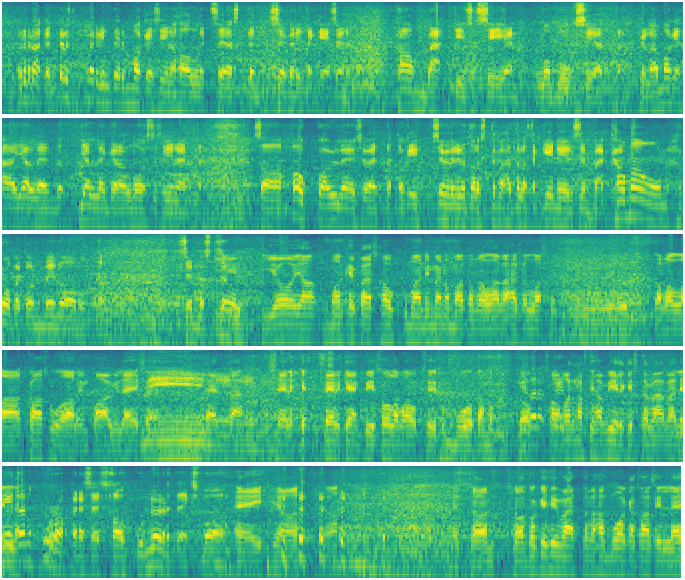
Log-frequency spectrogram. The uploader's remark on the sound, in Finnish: FCF Ropecon 2023. Pahoittelemme äänitteen taustahälyä.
